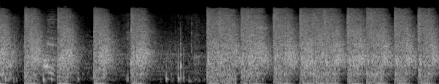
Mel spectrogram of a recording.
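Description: Rapid volley of police handgun fire from two officers: a string of separate, quick shots in the first second and a half, then a dense run of closely spaced shots for nearly two seconds, picked up close on an officer's body camera.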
